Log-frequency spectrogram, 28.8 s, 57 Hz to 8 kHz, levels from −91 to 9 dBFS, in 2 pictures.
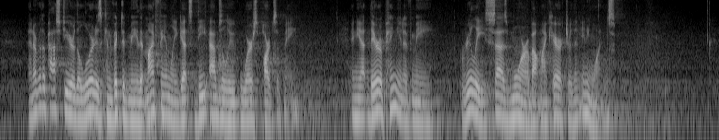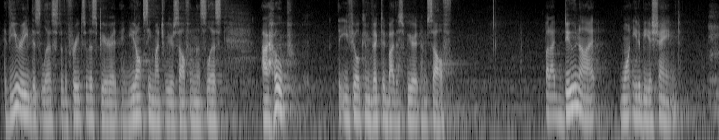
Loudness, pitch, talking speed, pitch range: -28 LUFS, 120 Hz, 155 wpm, 110-130 Hz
